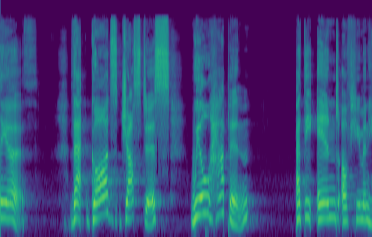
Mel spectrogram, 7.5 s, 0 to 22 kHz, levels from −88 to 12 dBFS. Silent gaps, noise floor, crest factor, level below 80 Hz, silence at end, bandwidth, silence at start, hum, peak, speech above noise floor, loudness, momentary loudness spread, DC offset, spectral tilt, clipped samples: none; -73 dBFS; 20 dB; -74 dBFS; 0 s; 16.5 kHz; 0 s; none; -2 dBFS; 54 dB; -19 LUFS; 8 LU; under 0.1%; -2 dB/octave; under 0.1%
